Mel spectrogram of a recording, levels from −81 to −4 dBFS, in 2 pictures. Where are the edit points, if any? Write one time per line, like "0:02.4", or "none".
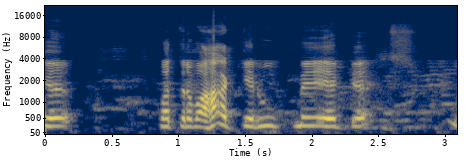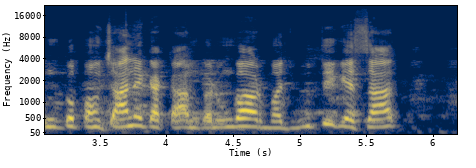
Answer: none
